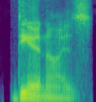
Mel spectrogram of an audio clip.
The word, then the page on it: deionize: American English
